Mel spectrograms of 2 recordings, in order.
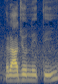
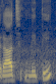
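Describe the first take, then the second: First: রাজনীতি slowly as rajo-niti, extra o after j; mistaken pronunciation. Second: রাজনীতি as raj-niti, no linking o; correct pronunciation. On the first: Teacher slipping before correcting the word, mistaken pronunciation. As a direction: draw out রাজনীতি with an added middle o. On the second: Teacher correcting to the right form, correct pronunciation. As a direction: say রাজনীতি with j straight into n. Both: Shown as a demonstration. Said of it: "মানে কি হবে".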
